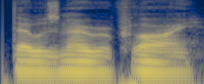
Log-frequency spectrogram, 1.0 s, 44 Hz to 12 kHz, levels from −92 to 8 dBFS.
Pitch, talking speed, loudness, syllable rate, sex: 100 Hz, 235 wpm, -15 LUFS, 6.7 syllables/s, male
